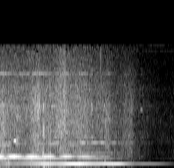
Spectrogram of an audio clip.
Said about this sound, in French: Le son des sirènes.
